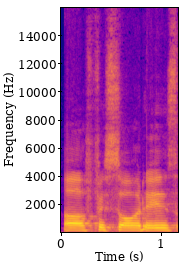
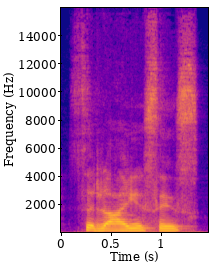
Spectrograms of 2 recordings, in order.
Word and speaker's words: psoriasis: The pronunciation is a bit tricky but it is not fisaurus or persurasis. The correct pronunciation is psoriasis.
